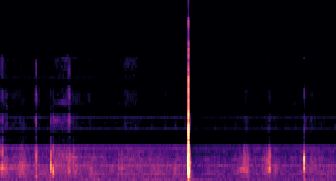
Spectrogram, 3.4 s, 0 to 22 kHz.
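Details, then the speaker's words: Vintage Casablanca Delta II 50-inch ceiling fan running on medium: faint hum with sparse irregular clicks, "juju chick", and one sharp tick; owner doubts bearings though slight bearing noise noted; intermittent clicking, cause unknown. "they just be able to hear but it's kind it kind of goes like juju chick I don't think its bearings"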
